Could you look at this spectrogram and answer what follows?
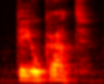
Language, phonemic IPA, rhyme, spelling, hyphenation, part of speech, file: Dutch, /ˌteː.oːˈkraːt/, -aːt, theocraat, theo‧craat, noun, Nl-theocraat.ogg
- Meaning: 1. theocrat (ruler of a theocracy) 2. theocrat (proponent of theocracy)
